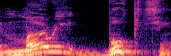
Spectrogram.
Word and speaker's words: Murray Bookchin: Eu quero começar aqui enaltecendo um texto de Murray Bookchin. Estou editando o vídeo aqui, eu acho que essa pronúncia ficou estranha, porque é Murray Bookchin, né? Meio de book, uma coisa assim, desculpe.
